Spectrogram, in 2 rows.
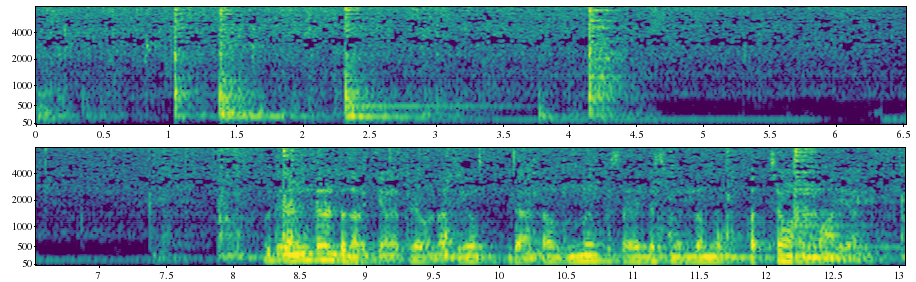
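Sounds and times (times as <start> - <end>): spices sizzling in hot oil: 0.0 - 13.0
spoon stirring and knocking pan: 1.0 - 3.1, 7.4 - 8.7, 11.1 - 13.0.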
